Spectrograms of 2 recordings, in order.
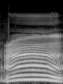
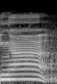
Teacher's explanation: Jadi enggak boleh berubah kalau memang ini kalau hidungnya ditutup. A itu enggak boleh berubah karena bukan dari hidung keluarnya Bapak, Ibu. Dari tenggorokan. A a. Kalau dari hidung jadi nga.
